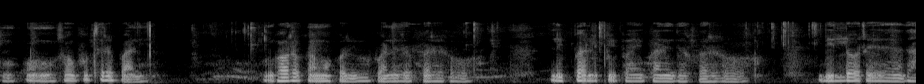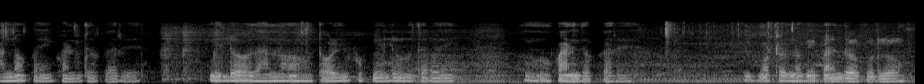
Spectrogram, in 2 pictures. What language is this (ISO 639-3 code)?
ori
